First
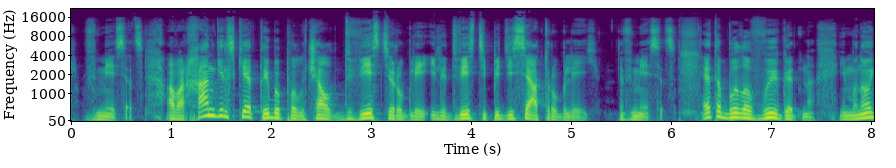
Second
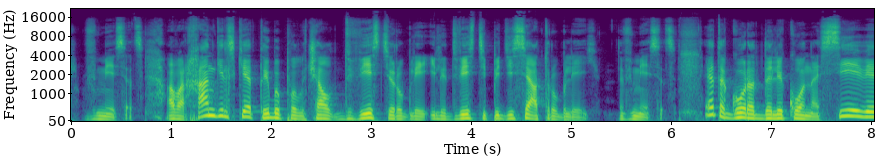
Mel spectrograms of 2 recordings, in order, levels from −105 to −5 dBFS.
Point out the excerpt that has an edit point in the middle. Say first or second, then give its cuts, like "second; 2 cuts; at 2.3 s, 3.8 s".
second; 1 cut; at 6.3 s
